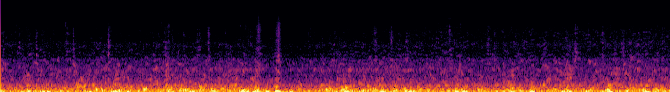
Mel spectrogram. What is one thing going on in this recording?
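Wind buffets and rumbles loudly outdoors.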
